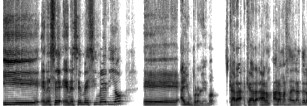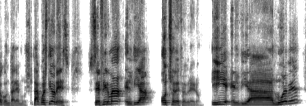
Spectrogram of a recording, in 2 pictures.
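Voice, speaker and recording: A man co-hosts a casual podcast and tells a long story. His pitch climbs and falls a great deal, and he acts out the dialogue as he goes. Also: animated, moderate pace, darkish tone. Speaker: podcast co-host.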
